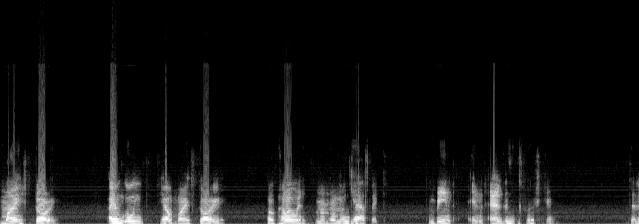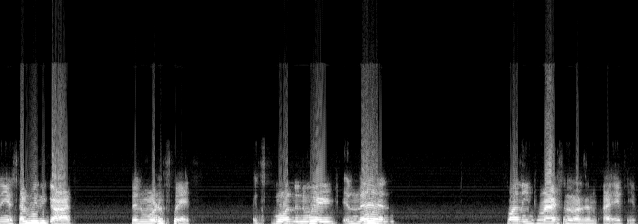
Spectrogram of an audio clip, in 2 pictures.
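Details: Dysarthria in an adult man with cerebral palsy since birth, who says it makes him move and speak differently.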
